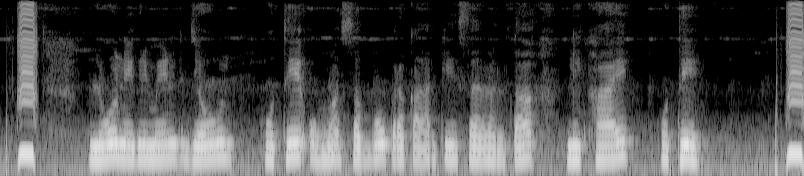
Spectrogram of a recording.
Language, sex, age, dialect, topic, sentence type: Chhattisgarhi, female, 31-35, Western/Budati/Khatahi, banking, statement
